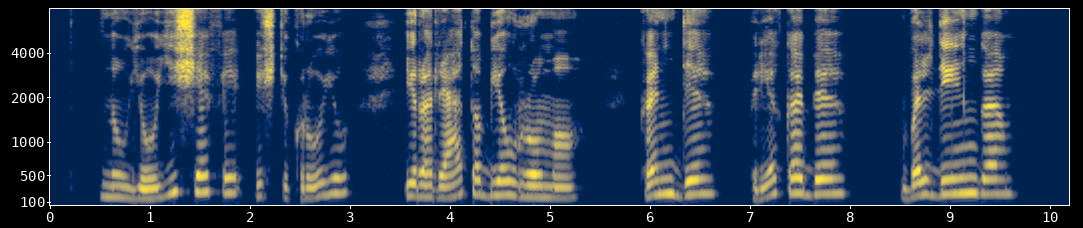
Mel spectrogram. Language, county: Lithuanian, Vilnius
